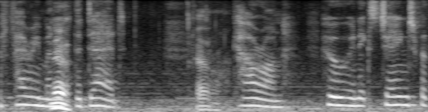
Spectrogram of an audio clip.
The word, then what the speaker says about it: Charon: It's just as you described it, only your pronunciation is a little off. The name you heard wasn't Karen. It was C-H-A-R. No, it's not. I said that before. It's not. Charon, the ferryman No.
